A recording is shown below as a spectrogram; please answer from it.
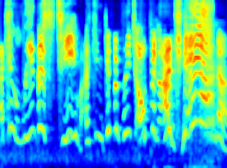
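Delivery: crying, tearful, insistent outburst. Alone, just before another person calls out and interrupts, yelling. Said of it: "Why are you yelling?".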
